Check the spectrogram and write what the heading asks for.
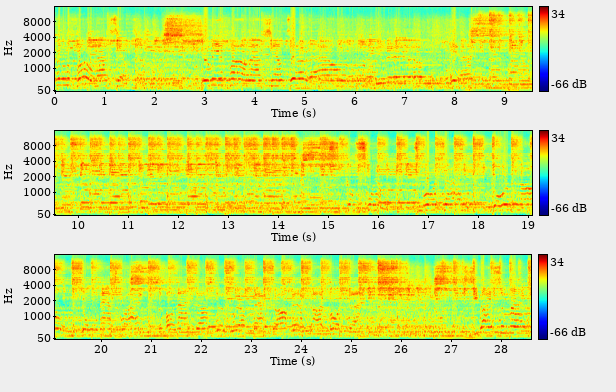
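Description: Live rock band playing: electric guitars, bass guitar and drums. A fast cymbal pattern comes in about eight seconds in.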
